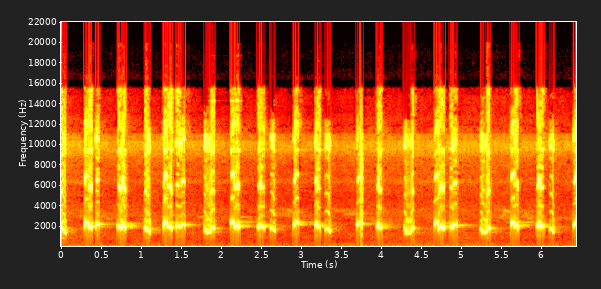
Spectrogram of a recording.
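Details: Night-time 'ropelan' song of a yellow-vented bulbul, played to stimulate lazy or silent birds to sing: a fast stream of bright, liquid whistled notes, each short and bubbly, some dipping down, delivered almost without a break.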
